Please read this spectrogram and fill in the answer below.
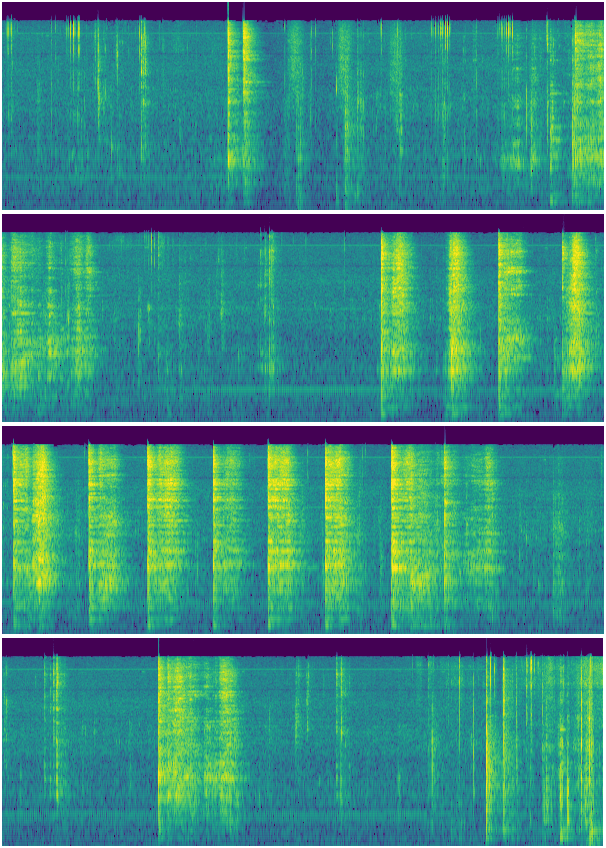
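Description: Metal cutlery clinking and scraping against an enamel bowl while eating salad, with a run of sharp clinks about two a second in the middle and longer scrapes before and near the end.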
